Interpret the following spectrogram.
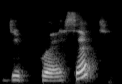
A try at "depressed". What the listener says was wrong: depressed. Depressed, yes. We don't pronounce the E. Depressed.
